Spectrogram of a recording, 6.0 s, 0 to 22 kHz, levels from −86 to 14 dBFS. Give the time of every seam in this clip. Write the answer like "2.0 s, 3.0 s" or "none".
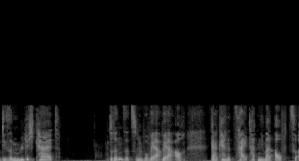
2.2 s, 3.2 s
